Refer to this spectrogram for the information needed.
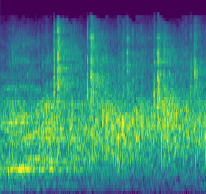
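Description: An audience of mostly children claps steadily, a dense patter of hands with a few sharper claps standing out, moderately loud and continuous without any talking.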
